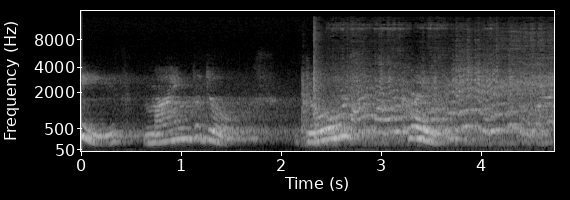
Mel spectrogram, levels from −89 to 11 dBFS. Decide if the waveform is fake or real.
real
